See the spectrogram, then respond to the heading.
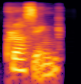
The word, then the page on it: crossing: Indian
